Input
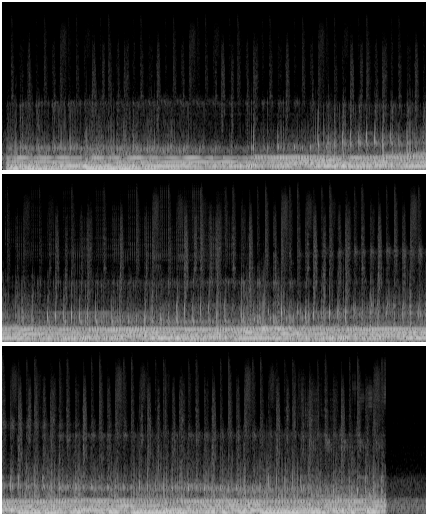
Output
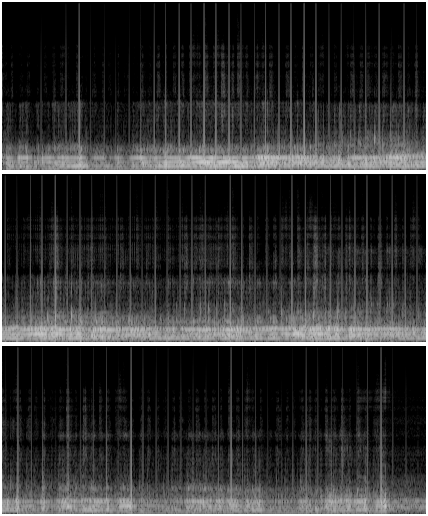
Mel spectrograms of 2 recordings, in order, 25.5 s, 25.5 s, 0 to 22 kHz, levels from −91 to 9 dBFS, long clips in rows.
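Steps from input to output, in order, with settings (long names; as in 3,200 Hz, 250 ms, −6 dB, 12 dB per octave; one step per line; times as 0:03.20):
comb filter 6.6 ms, depth 30%
compressor whose output falls as the input rises −24 dBFS, ratio −0.5
single-tap delay 82 ms −18 dB
convolution reverb RT60 0.85 s, pre-delay 3 ms, DRR 13.5 dB
regular buffer underruns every 0.25 s, samples 1,024, repeat, from 0:00.74
level −3 dB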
